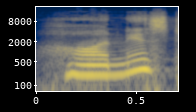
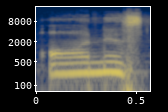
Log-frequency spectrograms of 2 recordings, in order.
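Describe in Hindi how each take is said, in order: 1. यह शब्द एक सुनाई देने वाली H ध्वनि से शुरू होता है। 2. यह शब्द सीधे एक स्वर ध्वनि से शुरू होता है। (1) "हॉनेस्ट नहीं है" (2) "यहाँ पे एस साइलेंट है और ये आ का साउंड दे रहा है"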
